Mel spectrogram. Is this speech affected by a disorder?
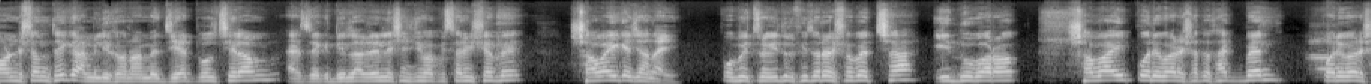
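No.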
